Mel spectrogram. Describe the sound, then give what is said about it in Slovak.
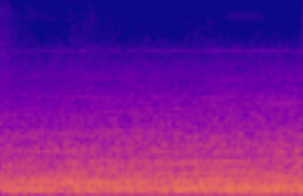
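A Dacia car engine is revved higher, droning steadily as a dense low rumble with a thin, faint whistle riding above it; the level stays even throughout, and no one speaks. “No vytočím ho viacej, tak uvidíš ten pišťavý zvuk, ktorý dáva.”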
